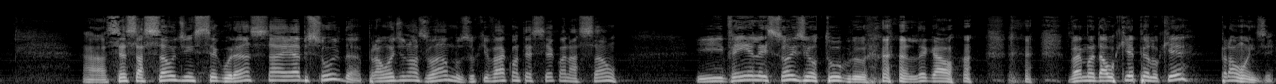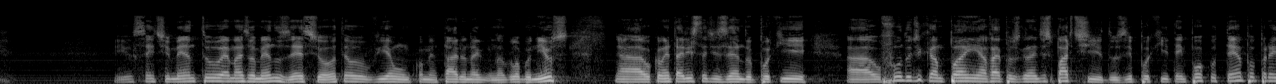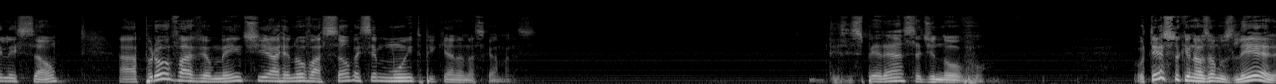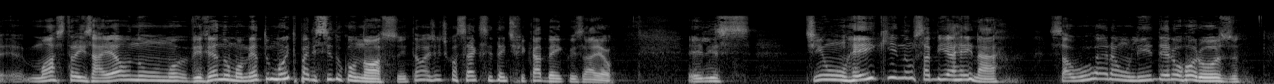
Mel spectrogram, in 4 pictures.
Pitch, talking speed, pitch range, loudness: 145 Hz, 145 wpm, 115-175 Hz, -25 LUFS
